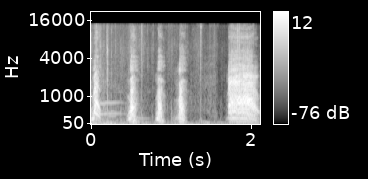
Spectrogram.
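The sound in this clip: A man's voice imitates the barking call of a roe deer buck on a hunt: four short, gruff, hoarse barks at an even pace, then one longer, louder rasping bark.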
